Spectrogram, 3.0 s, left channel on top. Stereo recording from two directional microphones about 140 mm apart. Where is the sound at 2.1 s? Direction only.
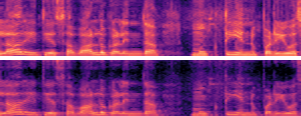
55° left (ahead or behind).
